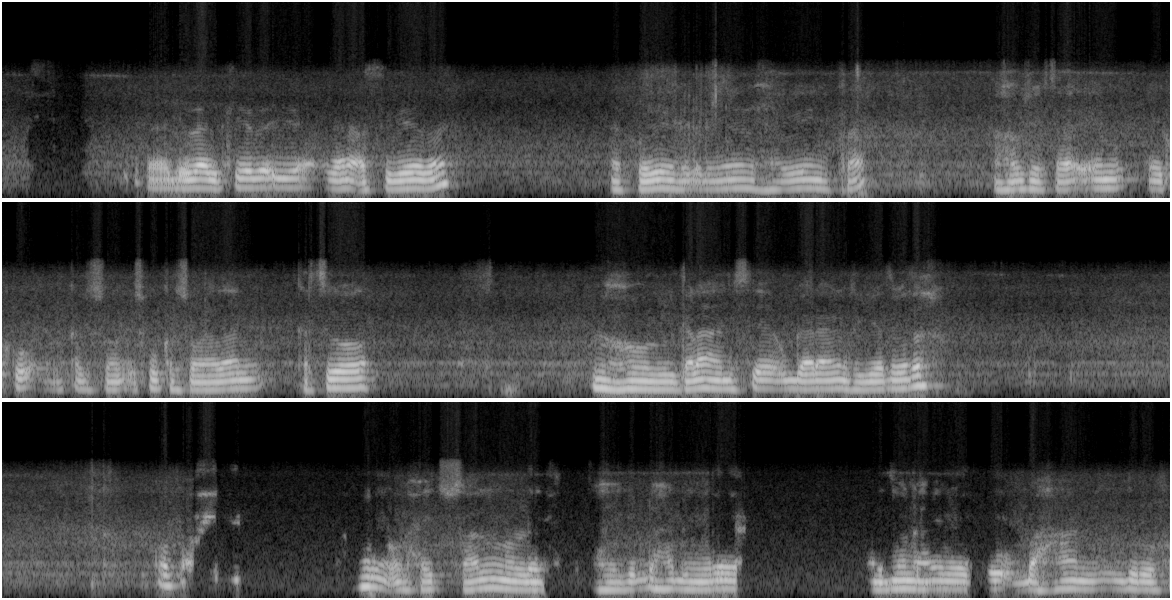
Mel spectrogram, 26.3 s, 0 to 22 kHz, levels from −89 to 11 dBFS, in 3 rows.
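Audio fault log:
throughout: sample clock jitter. A faint hiss-like roughness rides on the speech, strongest on loud passages and sibilant, high-frequency sounds, and disappearing in the pauses. An unsteady converter clock, wobbling by a couple of microseconds, places each sample slightly off time, and the error scales with how steeply the waveform is moving. It sits about 45 dB below the signal. On a spectrogram this appears as a diffuse noise floor that brightens under speech energy up to the wideband 7.6 kHz ceiling and goes dark in the gaps. The waveform looks unchanged to the eye.
0.22–0.62 s and 23.64–23.70 s: background gated by the echo canceller. The room tone under the talker ducks abruptly by about 15 dB, over roughly 0.4 s in the first case and a brief 70 ms dip in the second, then comes back. The canceller clamped the microphone path hard while the loudspeaker was active and then released it. 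A spectrogram shows a vertical band where the low-level noise floor thins out across all frequencies, and the waveform's background trace narrows and then widens again.
18.91–20.39 s and 21.5–25.1 s: speech suppressed in double talk. The talker's speech sinks and breaks up in fragments, losing up to about 30 dB in the first span and about 20 dB in the second, over roughly a second and a second and a half in total. This is likely because both ends spoke at once and the canceller, unable to tell near speech from loudspeaker echo, attenuated everything. The waveform shows speech envelopes collapsing in chunks, and the spectrogram shows harmonics and upper formants fading or being chopped out in blocks.
18.96–19.32 s, 21.38–21.44 s and 23.02–23.09 s: other side's voice leaking through. A second voice pokes through in short scraps. It is strongest in the first span, about 15 dB under the talker, and weaker in the later two, around 20 to 35 dB down. 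Residual loudspeaker echo the canceller failed to remove is the likely cause. On a spectrogram the leak appears as a faint, separate harmonic pattern overlapping or filling gaps in the main speech. In the waveform it shows as small, ragged bursts.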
